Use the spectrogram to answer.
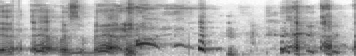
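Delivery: high and slow through laughter; giggling at his own bad joke; laughing admission. Real, not acted. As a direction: confess it flopped while cracking up.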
